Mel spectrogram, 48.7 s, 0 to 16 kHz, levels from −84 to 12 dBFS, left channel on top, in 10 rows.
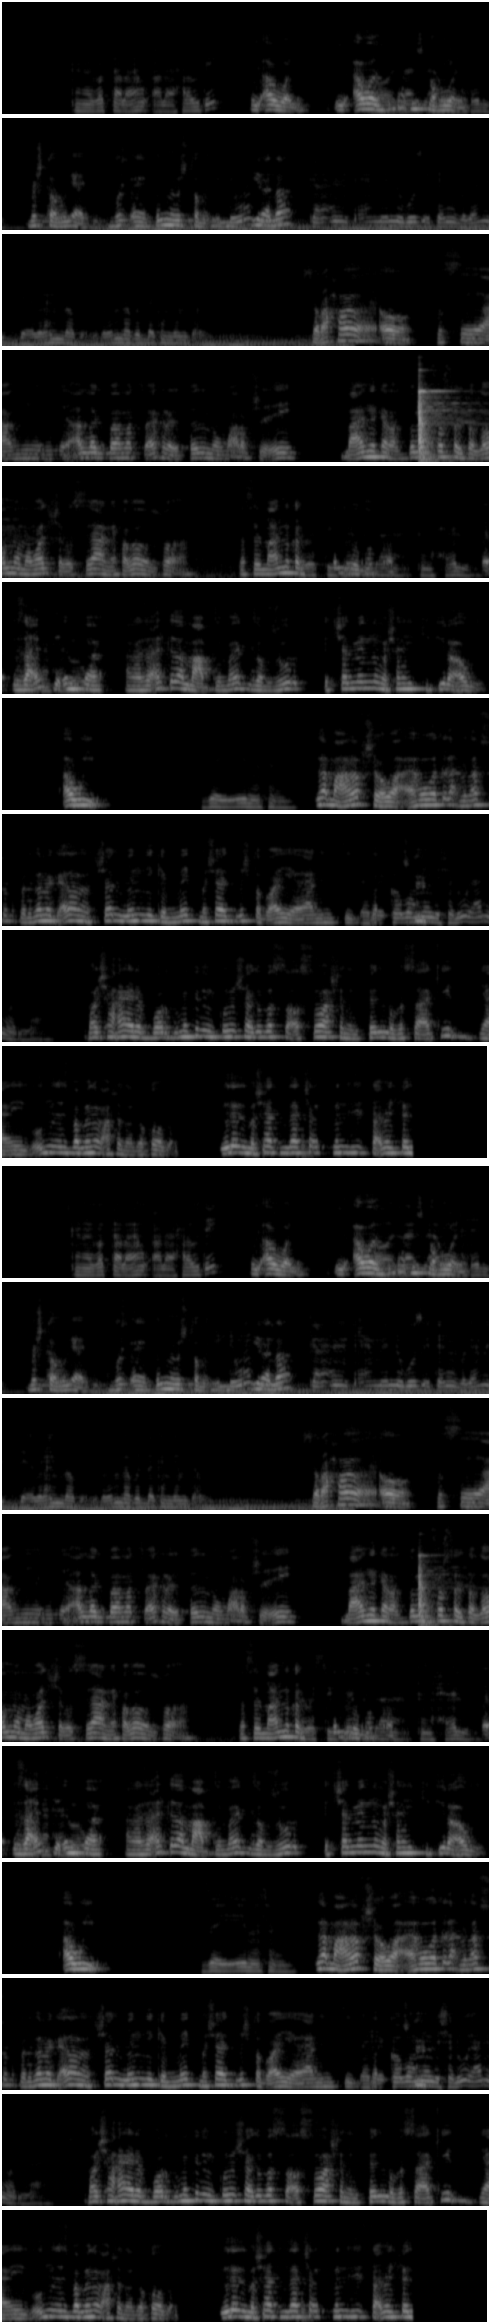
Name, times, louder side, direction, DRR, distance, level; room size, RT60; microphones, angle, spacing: voice 1, 0.7-2.2 3.7-4.9 5.2-6.0 6.7-11.9 22.4-25.2 31.2-32.2 37.6-39.5 46.8-47.0, right 2 dB, 80° right, 4.2 m, -54 dB
voice 2, 2.5-3.0 3.3-4.7 5.1-7.8 12.8-17.6 18.0-21.4 21.9-22.5 22.8-23.4 24.3-29.2 29.8-30.3 32.4-37.7 38.2-38.4 39.8-45.6 46.0-47.9, right 1 dB, 5° right, 0.4 m, -43 dB
sound 1, 5.7-13.3, right 2 dB, 65° right, 1.4 m, -58 dB
Piano, 18.8-22.4, left 10 dB, 60° left, 0.5 m, -40 dB
head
